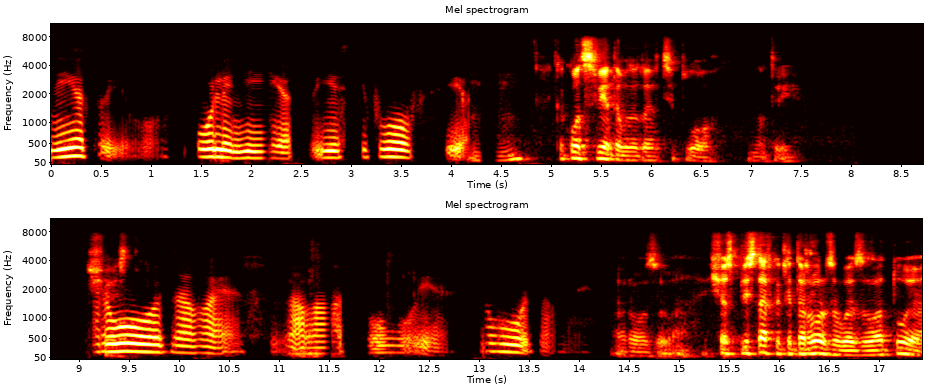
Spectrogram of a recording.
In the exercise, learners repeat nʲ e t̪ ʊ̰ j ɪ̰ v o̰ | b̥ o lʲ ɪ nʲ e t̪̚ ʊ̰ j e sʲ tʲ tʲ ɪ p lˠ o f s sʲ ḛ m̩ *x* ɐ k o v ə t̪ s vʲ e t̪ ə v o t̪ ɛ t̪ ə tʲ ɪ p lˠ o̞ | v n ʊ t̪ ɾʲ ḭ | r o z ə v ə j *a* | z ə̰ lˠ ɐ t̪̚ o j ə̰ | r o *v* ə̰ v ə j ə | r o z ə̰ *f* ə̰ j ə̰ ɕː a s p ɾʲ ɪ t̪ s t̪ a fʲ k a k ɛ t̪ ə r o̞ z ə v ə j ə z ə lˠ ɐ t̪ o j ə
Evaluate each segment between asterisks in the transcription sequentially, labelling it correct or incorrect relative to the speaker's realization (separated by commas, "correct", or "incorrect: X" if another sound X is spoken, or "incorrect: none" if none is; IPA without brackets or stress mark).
incorrect: k, incorrect: ə, incorrect: z, incorrect: v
